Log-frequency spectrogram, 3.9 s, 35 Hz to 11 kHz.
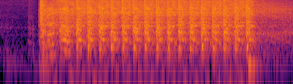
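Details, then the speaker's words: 1994 Mercedes-Benz C180 (W202) that cranks but won't start: even starter cranking at about three beats a second for three seconds, never catching. Suspected no fuel delivery, with the fuel pump not running. "and as you can see the vehicle is cranking but it's not firing um and it's not going to run"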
